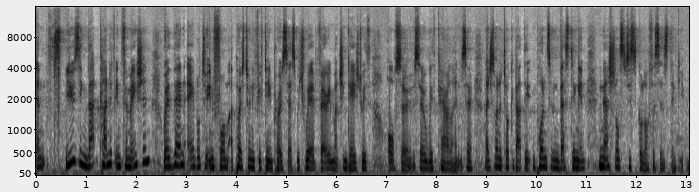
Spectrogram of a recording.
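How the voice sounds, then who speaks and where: A woman with an Australian accent talks very fast at a fairly low pitch. Her intonation is lively and her loudness very even. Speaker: policy researcher. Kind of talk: conference panel comment.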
